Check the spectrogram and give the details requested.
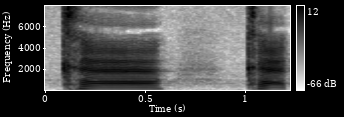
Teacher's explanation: langit-langit yang keras maka mengakibatkan ada percikan nafas sedikit ka ka karena ada bagian pangkal lidah yang nempel ke langit-langit yang keras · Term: Kaf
